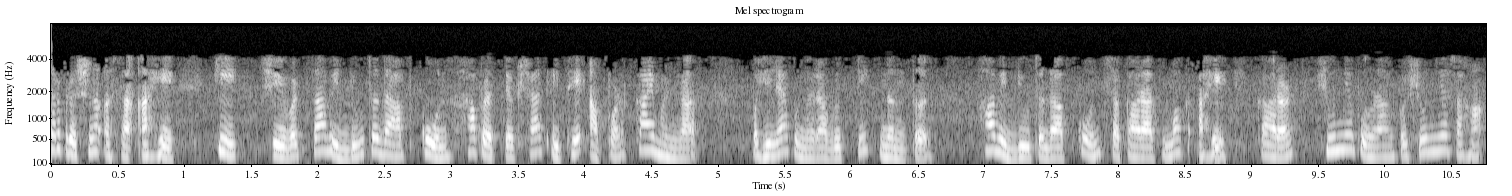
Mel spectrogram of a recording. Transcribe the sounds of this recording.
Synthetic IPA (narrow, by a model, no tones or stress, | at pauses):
əɾpɾəɕɳəʔəsaʔaɦe | kiːɕeʋəʈt͡saʋid̪jut̪əd̪apkonhapɾət̪jəkʂat̪it̪ʰeʔapəɳkajm̤əɳɳaɾ | pəɦiljapunɾaʋɾut̪ːiːnənt̪əɾ | haʋid̪jut̪əd̪ab̚konsəkaɾat̪məkaɦe | kaɾəɳɕunjəpuɾɳãŋkəɕunjəsəɦa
